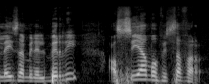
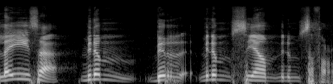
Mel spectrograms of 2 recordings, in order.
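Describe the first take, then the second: First: The article is pronounced with an 'l' sound. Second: The article is pronounced with an 'm' sound.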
